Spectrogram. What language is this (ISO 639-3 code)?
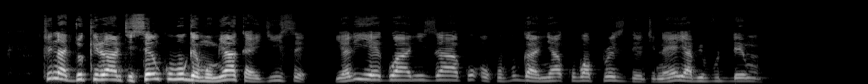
lug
